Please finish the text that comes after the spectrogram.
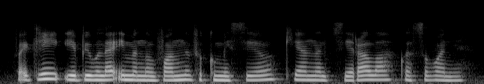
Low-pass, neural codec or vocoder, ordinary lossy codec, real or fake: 7.2 kHz; codec, 16 kHz, about 1 kbps, DyCAST, with the encoder's durations; AAC, 96 kbps; fake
